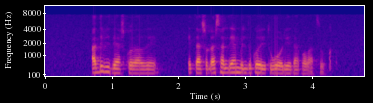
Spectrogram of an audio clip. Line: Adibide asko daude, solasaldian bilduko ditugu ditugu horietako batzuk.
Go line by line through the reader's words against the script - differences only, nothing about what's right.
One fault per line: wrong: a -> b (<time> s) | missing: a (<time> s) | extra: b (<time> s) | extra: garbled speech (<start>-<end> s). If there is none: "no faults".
extra: eta (2.2 s)
missing: ditugu (3.5 s)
